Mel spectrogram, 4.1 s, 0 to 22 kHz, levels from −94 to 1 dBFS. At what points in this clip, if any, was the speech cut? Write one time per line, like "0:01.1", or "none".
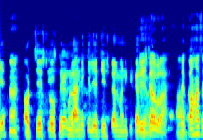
none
